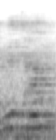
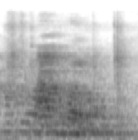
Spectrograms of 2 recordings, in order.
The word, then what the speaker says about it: mahram: Itu muhrim. Biasa jawabannya apa kamu? Bilangnya apa? Muhrim kan? Padahal sekarang bacanya apa? Mahram.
